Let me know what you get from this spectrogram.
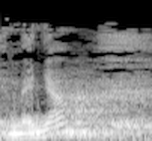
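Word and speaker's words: Maignen: et les erreurs modernes Charles mean ça s'écrit M a I G n e n mais on précise qu'il faut prononcer mean était docteur en théologie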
